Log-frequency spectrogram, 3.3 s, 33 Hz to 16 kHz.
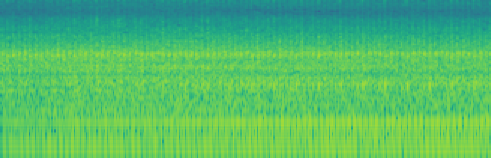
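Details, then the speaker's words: Infiniti Q50 2.2 diesel (2014, OM651) after replacing V belt, tensioner and pulley: steady, even diesel idle with usual light clatter and faint constant high tone, no squeal or chirp; belt drive sounds healthy. "now everything is placed so it's time for an engine start and looks if it works okay as you can hear no strange sounds or whatever rinse okay"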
